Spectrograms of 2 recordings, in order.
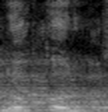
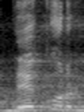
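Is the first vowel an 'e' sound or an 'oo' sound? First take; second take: oo; e. First: The first vowel is an 'oo' sound. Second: The first vowel is an 'e' sound. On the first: This is the village dialect form. "আমার গ্রামের ভাষায় বলে ডুকুর" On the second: This is the Dhaka form. "ঢাকার মানুষ ডেকুর"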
